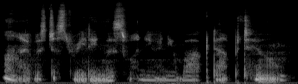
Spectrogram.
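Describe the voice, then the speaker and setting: A woman's voice: mid-range voice, steady tone, normal speed, a bit bright. A woman playing a chatty, roguish goblin guild member in a whispered ASMR fantasy roleplay, with casual, conspiratorial delivery and wry asides. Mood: sly, intrigued. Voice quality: breathy, whispery.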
